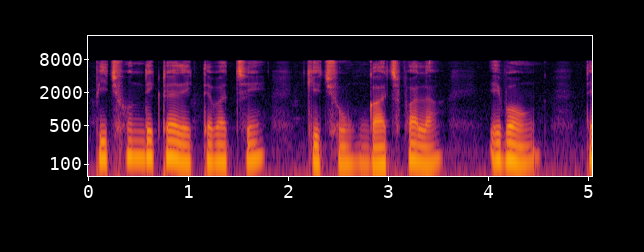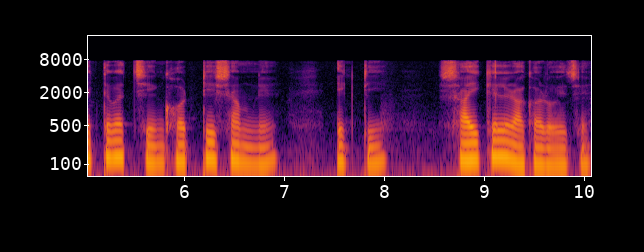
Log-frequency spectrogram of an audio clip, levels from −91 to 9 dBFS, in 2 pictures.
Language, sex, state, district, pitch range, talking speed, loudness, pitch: Bengali, male, West Bengal, Dakshin Dinajpur, 105-125 Hz, 90 wpm, -19 LUFS, 115 Hz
